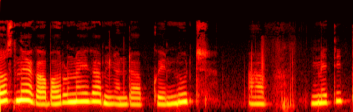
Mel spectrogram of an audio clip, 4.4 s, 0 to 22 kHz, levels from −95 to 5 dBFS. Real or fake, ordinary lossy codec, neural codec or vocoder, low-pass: fake; MP3, 48 kbps; vocoder, 44.1 kHz, 128 mel bands every 256 samples, BigVGAN v2; 19.8 kHz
